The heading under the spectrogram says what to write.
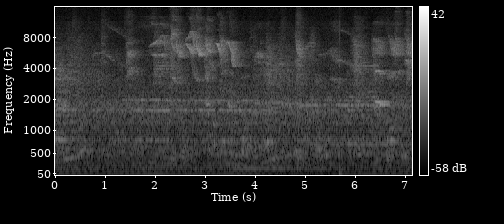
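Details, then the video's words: Pet tanager (sanhaço) singing a lot indoors, a run of thin, squeaky, high chirps and short twittering phrases over a steady low hum and faint room noise. "Meu Sanhaço Cantando Muito"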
